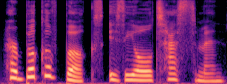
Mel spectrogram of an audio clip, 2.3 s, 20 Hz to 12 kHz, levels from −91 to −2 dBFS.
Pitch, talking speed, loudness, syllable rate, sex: 210 Hz, 210 wpm, -18 LUFS, 5.0 syllables/s, female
